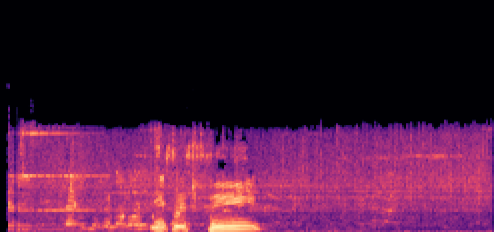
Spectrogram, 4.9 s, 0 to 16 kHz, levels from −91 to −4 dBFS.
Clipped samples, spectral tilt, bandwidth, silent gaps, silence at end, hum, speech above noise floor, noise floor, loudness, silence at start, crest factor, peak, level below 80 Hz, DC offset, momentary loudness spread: under 0.1%; -3.5 dB/octave; 7.8 kHz; none; 0 s; none; 23 dB; -37 dBFS; -14 LUFS; 0.1 s; 18 dB; 0 dBFS; -56 dBFS; under 0.1%; 23 LU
